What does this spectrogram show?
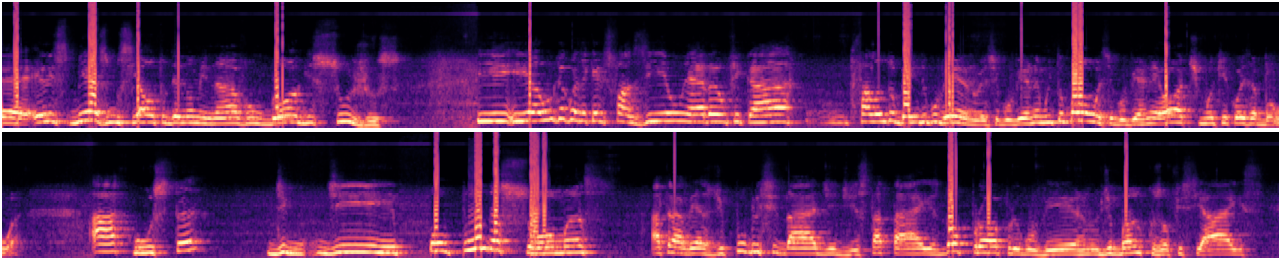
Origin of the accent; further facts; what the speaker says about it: Minas Gerais, Brazil; Sou mineiro daquela escola que diz mineração e eleição só depois da apuração.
